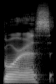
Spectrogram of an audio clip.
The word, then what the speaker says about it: Maurice: the world morris flitchcroft morris is spelt exactly the same way that you would spell maurice but it's morris and this is um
